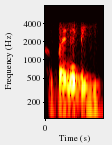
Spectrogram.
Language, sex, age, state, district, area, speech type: Malayalam, male, 18-30, Kerala, Wayanad, rural, conversation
